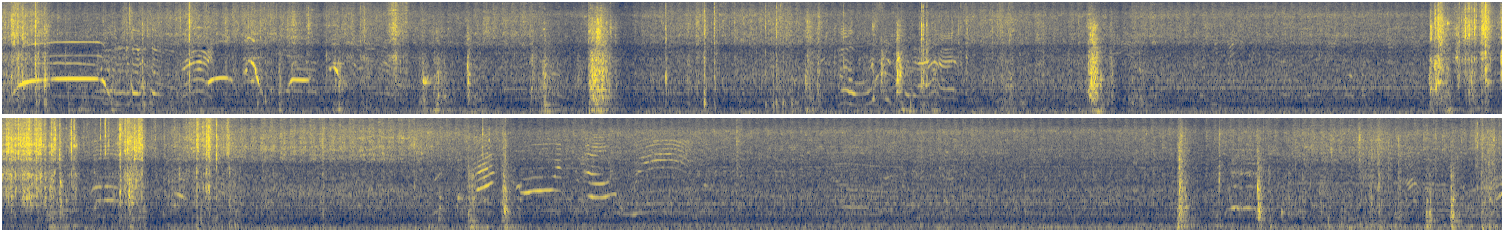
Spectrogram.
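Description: Metal crunches and bangs as a digger bucket crushes a car.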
